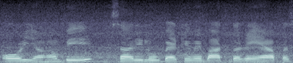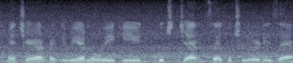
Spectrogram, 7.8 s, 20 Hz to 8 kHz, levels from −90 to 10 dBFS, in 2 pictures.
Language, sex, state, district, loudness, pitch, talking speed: Hindi, female, Rajasthan, Bikaner, -14 LUFS, 200 Hz, 190 wpm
